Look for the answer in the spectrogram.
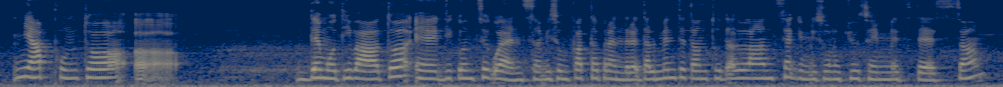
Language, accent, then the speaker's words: Italian; Calabria, Italy; moved away as an adult; now in Genoa, Italy; io sono calabrese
